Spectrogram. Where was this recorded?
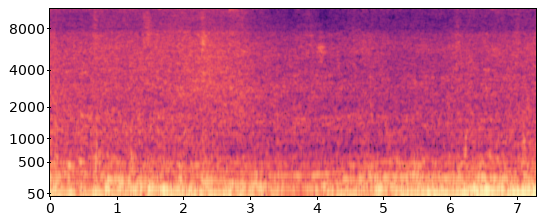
on a bus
